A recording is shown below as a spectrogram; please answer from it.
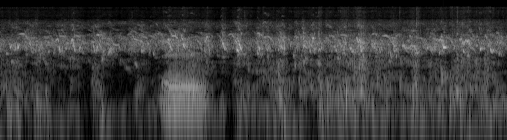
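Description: Desi chicks on a poultry farm keep up a dense, continuous high-pitched chirping, with a few low clucks in the middle.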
